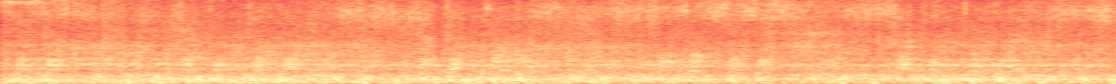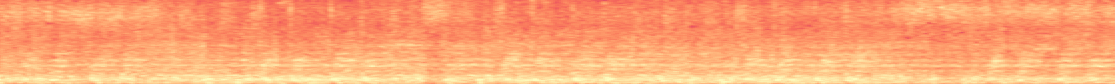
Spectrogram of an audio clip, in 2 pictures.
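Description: A passenger train rumbles past close by, its wheels clattering over the rail joints.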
